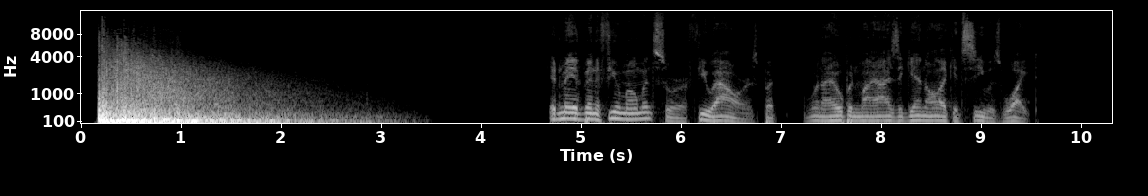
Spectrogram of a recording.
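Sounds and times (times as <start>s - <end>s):
dynamite blast with deep heavy rumble: 0.1s - 3.2s
speech: 4.7s - 9.6s.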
